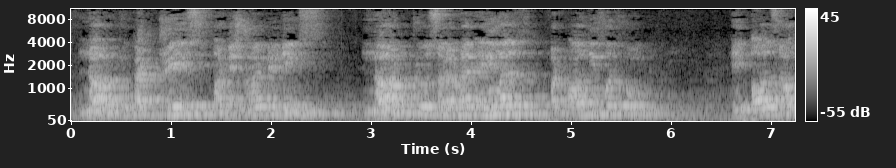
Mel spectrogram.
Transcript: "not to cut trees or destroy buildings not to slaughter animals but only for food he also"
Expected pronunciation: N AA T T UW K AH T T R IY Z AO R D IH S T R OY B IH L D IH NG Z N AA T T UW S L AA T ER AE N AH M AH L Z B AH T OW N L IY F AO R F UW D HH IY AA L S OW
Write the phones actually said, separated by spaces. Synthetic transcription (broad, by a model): N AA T T UW K AH T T R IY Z AO R D IH S T R OY B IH L D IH NG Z N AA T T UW S AA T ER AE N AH M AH L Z B AH T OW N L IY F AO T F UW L HH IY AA L S OW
